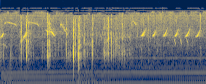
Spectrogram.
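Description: Channel ident jingle: a held chord with small cracking clicks over it and a quick run of short high chirps in the second half, sound effects for a cartoon egg cracking open.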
